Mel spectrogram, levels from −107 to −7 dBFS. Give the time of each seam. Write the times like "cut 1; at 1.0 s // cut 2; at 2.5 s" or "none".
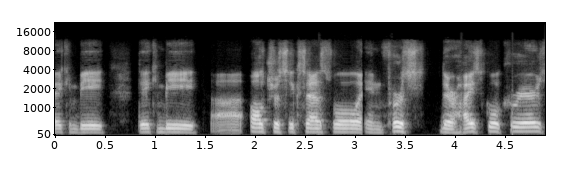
cut 1; at 1.5 s // cut 2; at 3.1 s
